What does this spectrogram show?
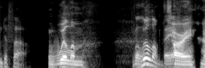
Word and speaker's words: Willem: 2 Nosferatu movies that star William Dafoe. Willem.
